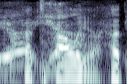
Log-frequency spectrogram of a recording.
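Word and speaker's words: Hetalia: Heshalia Axis Powers? – Oh, boy. – Am I reading that correctly? – Hatalia.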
